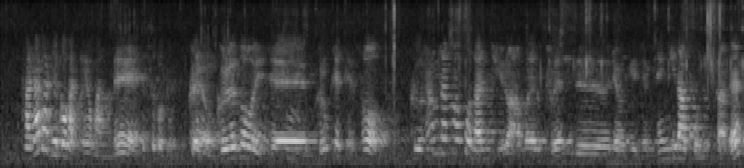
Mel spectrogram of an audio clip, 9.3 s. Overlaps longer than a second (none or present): none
